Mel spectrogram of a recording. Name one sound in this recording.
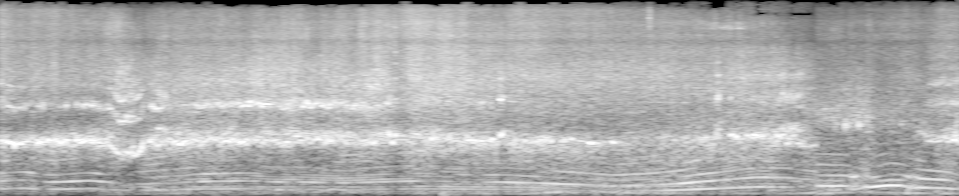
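Tyres squeal loudly on tarmac.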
